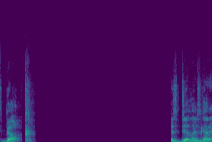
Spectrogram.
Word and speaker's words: Belk: No, Belk is just, wait. How you say it. Is apostrophe S. We thought it was an apostrophe S. It's just K. It's not. Yeah, it's K. Just Belk.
